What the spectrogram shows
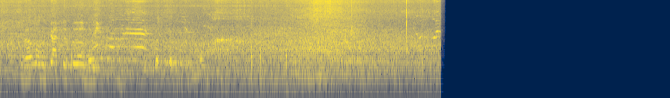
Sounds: outside, urban or man-made, speech

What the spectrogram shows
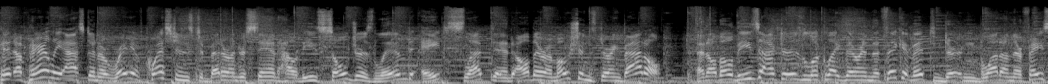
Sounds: speech, music

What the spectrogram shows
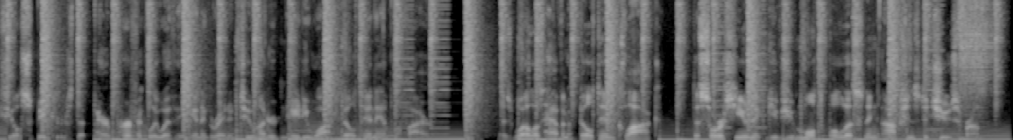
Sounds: speech, music

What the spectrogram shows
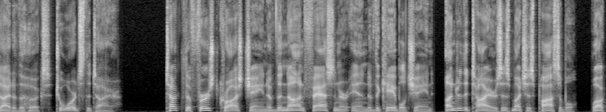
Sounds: speech

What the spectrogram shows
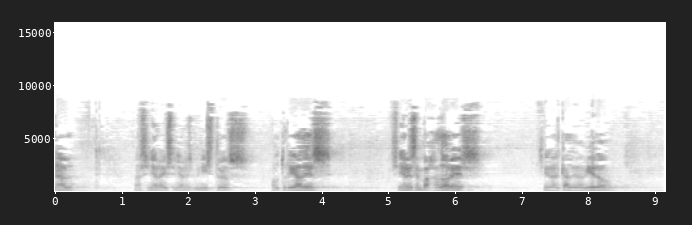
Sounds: male speech, speech, narration

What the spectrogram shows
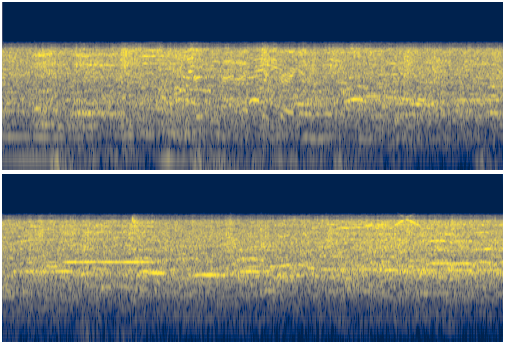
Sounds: speech

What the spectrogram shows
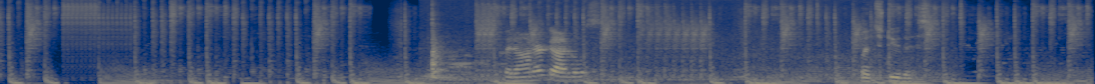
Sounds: music, speech

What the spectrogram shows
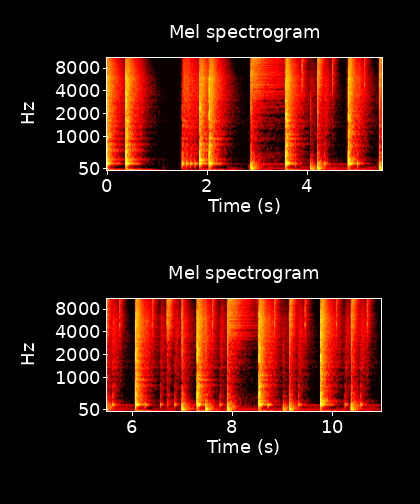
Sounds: playing drum kit, music, musical instrument, drum kit, drum

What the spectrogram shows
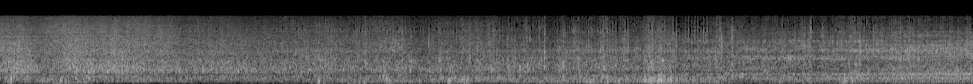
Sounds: vehicle, water vehicle, motorboat

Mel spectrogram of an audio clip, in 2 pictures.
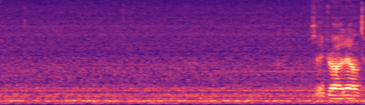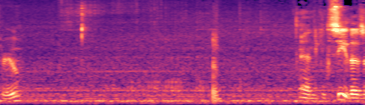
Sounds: inside a small room, speech

